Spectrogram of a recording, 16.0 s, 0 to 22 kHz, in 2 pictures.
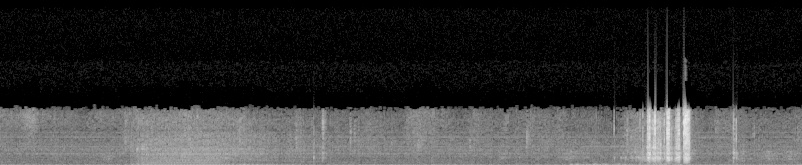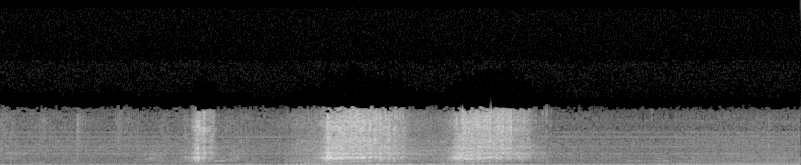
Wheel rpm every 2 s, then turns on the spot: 0, 0, 10, 20, 0, 30, 50, 0.
6-8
